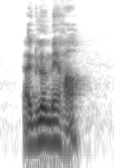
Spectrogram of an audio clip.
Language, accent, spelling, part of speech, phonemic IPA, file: French, France, agglomérat, noun, /a.ɡlɔ.me.ʁa/, LL-Q150 (fra)-agglomérat.wav
- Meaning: agglomerate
